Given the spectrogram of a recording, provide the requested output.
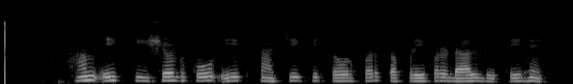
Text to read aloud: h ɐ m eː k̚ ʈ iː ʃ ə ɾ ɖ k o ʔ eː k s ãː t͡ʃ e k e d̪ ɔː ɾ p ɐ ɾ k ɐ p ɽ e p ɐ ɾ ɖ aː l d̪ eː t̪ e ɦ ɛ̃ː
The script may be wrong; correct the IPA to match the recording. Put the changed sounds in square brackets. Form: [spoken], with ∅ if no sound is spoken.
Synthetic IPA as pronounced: h ɐ m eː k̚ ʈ iː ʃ ə ɾ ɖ k o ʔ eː k s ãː t͡ʃ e k e [t̪] ɔː ɾ p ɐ ɾ k ɐ p ɽ e p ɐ ɾ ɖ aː l d̪ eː t̪ e ɦ ɛ̃ː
